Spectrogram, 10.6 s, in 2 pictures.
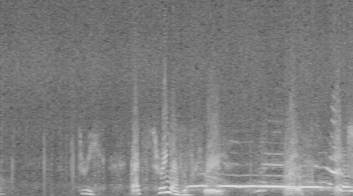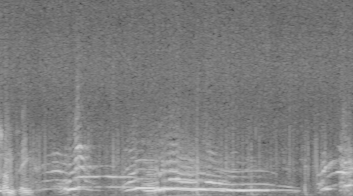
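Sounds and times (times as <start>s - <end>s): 
speech: 1.2s - 6.3s
several wolves howling in chorus: 2.8s - 10.5s.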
